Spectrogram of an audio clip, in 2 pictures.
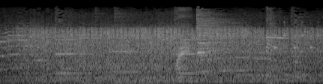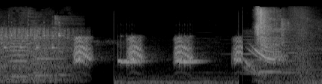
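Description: Cartoon crow-caw sound effect: three short caws in quick succession about four seconds in. Before them is several seconds of a dense, busy mix of music and noise that stops suddenly just before the caws.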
